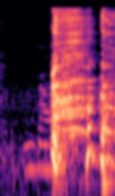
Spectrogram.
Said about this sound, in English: Hopefully, if we get better mics, they won't pick up coughs as bad.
